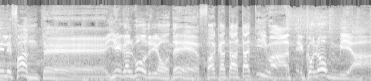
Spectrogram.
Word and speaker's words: Facatativá: Facatativa. Con acento en la última sílaba. – Ah, mire. – Facatativá, Colombia.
